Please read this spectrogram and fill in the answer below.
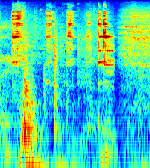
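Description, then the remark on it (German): Three glasses are set down on a kitchen dinner table being laid, one after another, giving several short clinks and knocks with soft rattling of tableware between them, fairly loud and irregularly spaced. “Äh, Justus, deck doch bitte noch drei Gläser auf.”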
